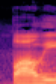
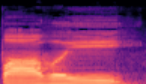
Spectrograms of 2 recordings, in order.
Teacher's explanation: ਸੋ ਰਸਨਾ ਪਾਵਈ, ਪਾਵੀ ਨਹੀਂ ਕਹਿਣਾ, ਪਾਵਈ। ਈ ਨੂੰ ਥੋੜ੍ਹਾ ਜਿਹਾ ਵੱਖਰਾ ਕਰਕੇ ਪੜ੍ਹਾਂਗੇ ਤਾਂ ਈੜੀ ਬਿਹਾਰੀ ਦੀ ਜਿਹੜੀ ਧੁਨ ਹੈ, ਆਵਾਜ਼ ਹੈ, ਉਹ ਸਹੀ ਆਵੇਗੀ।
